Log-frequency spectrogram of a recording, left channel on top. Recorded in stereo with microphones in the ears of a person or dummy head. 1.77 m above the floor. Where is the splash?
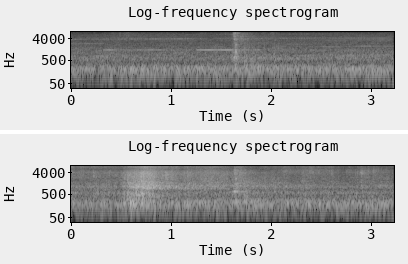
40° left (ahead or behind), 2.5 m.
